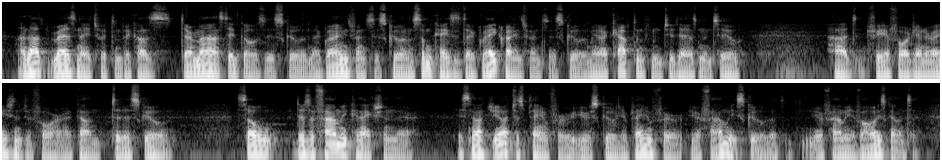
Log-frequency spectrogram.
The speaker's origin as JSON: {"language": "English", "town": "Malahide", "region": "Leinster", "country": "Ireland", "said": "I'm from Malahide"}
